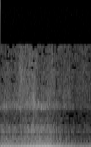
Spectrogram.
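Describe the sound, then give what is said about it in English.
A car driving in an old radio drama sound effect, a low, steady engine drone with a humming tone that eases slightly toward the end. “Kent and White dashed out, and as we join them now, they are driving the revived but still weak Jim Olsen back to the Daily Planet. Listen.”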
